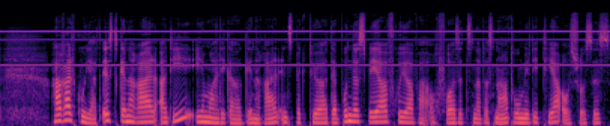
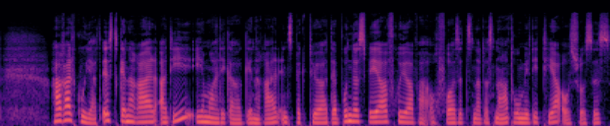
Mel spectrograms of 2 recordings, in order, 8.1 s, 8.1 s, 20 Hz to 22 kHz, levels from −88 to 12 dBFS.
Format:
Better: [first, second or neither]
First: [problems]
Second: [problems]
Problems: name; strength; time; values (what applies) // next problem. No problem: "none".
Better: second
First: high-pitched whine; loud; throughout; 8 kHz, 10 dB below the speech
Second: none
